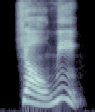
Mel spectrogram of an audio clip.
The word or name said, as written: 要命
